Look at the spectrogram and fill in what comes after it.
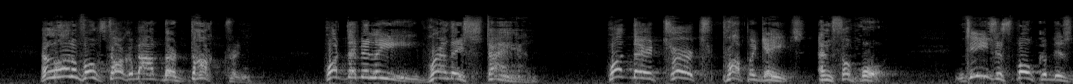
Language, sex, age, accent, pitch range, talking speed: English, male, 60-79, American, 245-330 Hz, 140 wpm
